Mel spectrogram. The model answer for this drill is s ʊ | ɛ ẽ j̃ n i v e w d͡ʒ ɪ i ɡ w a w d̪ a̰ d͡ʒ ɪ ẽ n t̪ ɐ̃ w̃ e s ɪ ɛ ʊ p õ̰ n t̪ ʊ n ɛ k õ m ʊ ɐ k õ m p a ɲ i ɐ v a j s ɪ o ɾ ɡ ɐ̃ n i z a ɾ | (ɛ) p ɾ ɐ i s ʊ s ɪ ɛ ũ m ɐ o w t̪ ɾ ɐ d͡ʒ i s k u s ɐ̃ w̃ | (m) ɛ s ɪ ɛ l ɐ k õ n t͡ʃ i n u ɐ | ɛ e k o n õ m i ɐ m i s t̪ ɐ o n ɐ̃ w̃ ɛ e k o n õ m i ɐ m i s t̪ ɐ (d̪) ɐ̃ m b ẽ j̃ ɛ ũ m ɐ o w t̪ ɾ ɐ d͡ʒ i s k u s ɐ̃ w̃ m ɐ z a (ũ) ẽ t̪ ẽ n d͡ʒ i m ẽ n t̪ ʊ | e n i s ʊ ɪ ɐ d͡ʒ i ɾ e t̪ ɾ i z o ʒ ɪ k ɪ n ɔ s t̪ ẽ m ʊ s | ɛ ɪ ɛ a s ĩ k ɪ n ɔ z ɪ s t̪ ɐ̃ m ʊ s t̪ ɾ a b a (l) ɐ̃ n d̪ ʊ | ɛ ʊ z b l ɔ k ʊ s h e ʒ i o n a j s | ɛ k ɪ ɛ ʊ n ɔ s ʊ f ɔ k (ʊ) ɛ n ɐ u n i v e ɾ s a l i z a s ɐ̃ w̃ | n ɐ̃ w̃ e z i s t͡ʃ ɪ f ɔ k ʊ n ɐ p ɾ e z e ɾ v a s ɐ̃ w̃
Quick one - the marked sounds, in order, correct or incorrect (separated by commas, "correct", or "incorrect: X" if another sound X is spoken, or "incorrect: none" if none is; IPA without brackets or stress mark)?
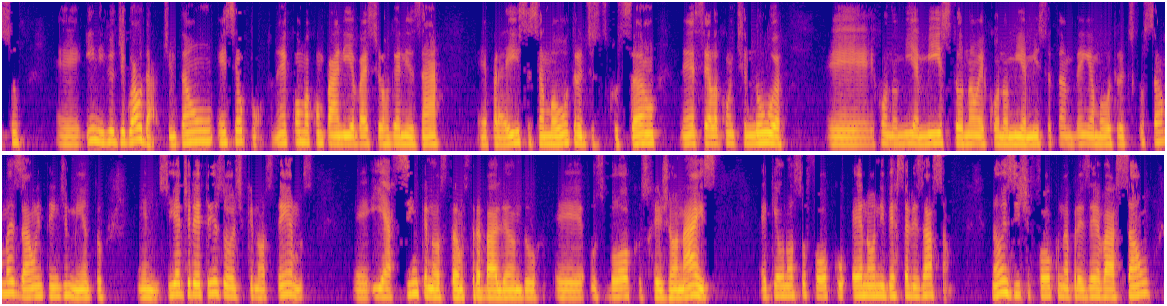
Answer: correct, incorrect: n, incorrect: t̪, correct, incorrect: ʎ, correct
